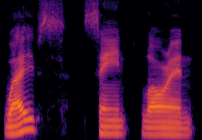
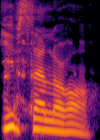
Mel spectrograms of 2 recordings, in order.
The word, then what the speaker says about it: Yves Saint Laurent: Next program, I've Wives Saint Laurent Beauty. I don't know how Oh, to it's a pronounce French these. word. Yves Saint Laurent.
